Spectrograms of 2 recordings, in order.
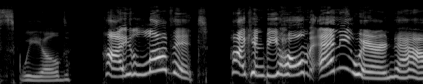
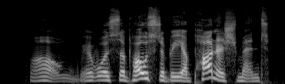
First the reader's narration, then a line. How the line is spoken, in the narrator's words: Zeus grumbled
